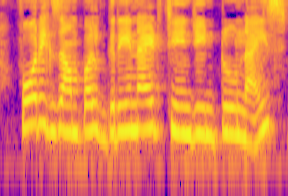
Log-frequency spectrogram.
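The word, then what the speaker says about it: gneiss: For example, granite change into nice. जो granite है वो नाइस में चेंज हो जाता है, यहाँ पे बेटा जी साइलेंट है.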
